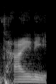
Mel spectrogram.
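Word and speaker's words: Tainy: tiny basically all right i don't know exactly how you pronounce it it's t-a-i-n-y it sounded like barrett was saying tiny almost like just like not taney but it didn't i mean it would sound like that but it could be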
